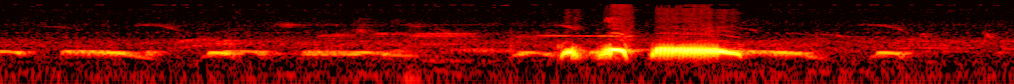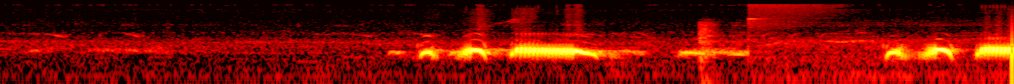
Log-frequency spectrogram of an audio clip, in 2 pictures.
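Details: Spotted dove used as a decoy to attract wild doves, in the thổ đồng singing style. Soft low murmurs lead into loud phrases of two short coos and a long drawn coo. The phrases repeat about every four to five seconds, with quiet gaps between them.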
